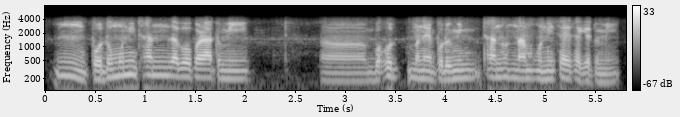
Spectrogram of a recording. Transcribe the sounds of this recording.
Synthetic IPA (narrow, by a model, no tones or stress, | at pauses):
podumunitʰanzabɔpaɹatumi | boɦut̚manɛpɔdumitʰanːamxunisajsaɡɛtumi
